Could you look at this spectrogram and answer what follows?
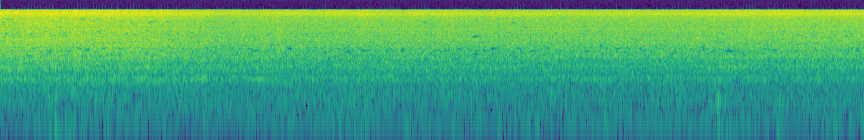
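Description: Spiced pomfret masala frying in a pan gives a dense, even hiss of sizzling with faint stirring underneath, constant and fairly loud throughout.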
